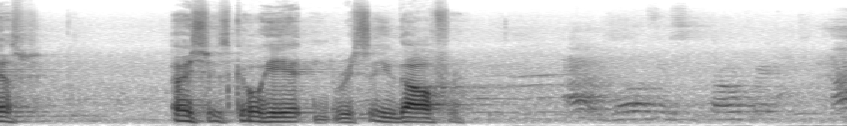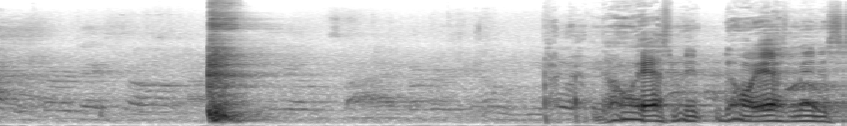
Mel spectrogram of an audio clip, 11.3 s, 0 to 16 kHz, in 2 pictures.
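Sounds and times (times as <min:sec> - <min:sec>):
speech: 0:00.0 - 0:00.3, 0:01.2 - 0:03.2, 0:09.7 - 0:11.2
throat clearing at a church service: 0:07.0 - 0:07.5.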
